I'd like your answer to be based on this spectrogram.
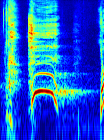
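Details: Sneeze deliberately triggered by nasal stimulation in a droplet-spread experiment, mouth first coated with green food colouring: a sharp intake of breath, then a loud voiced burst with a drawn-out tail; a single sneeze.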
